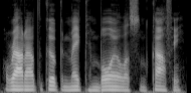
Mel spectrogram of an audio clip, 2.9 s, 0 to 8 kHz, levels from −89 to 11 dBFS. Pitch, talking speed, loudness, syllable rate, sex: 105 Hz, 250 wpm, -21 LUFS, 5.0 syllables/s, male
